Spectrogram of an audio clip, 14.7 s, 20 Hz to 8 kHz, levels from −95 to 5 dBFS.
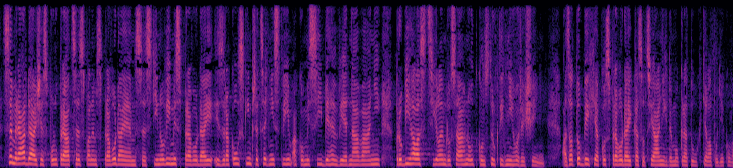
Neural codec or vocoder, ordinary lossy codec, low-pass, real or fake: none; none; none; real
